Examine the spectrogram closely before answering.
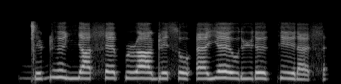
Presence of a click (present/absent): present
